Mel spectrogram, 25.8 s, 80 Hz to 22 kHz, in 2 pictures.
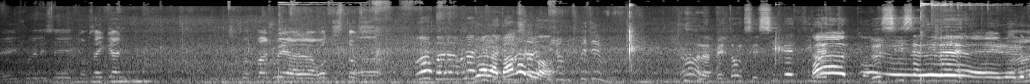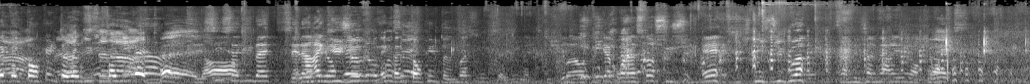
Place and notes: {
  "title": "Tours, France - Bowling in a park",
  "date": "2017-08-13 16:40:00",
  "description": "On a small park, a very noisy group plays bowling. To say the least, they are very happy, it's a communicative way of life ! It looks like this group of friends play every sunday like that.",
  "latitude": "47.39",
  "longitude": "0.67",
  "altitude": "52",
  "timezone": "Europe/Paris"
}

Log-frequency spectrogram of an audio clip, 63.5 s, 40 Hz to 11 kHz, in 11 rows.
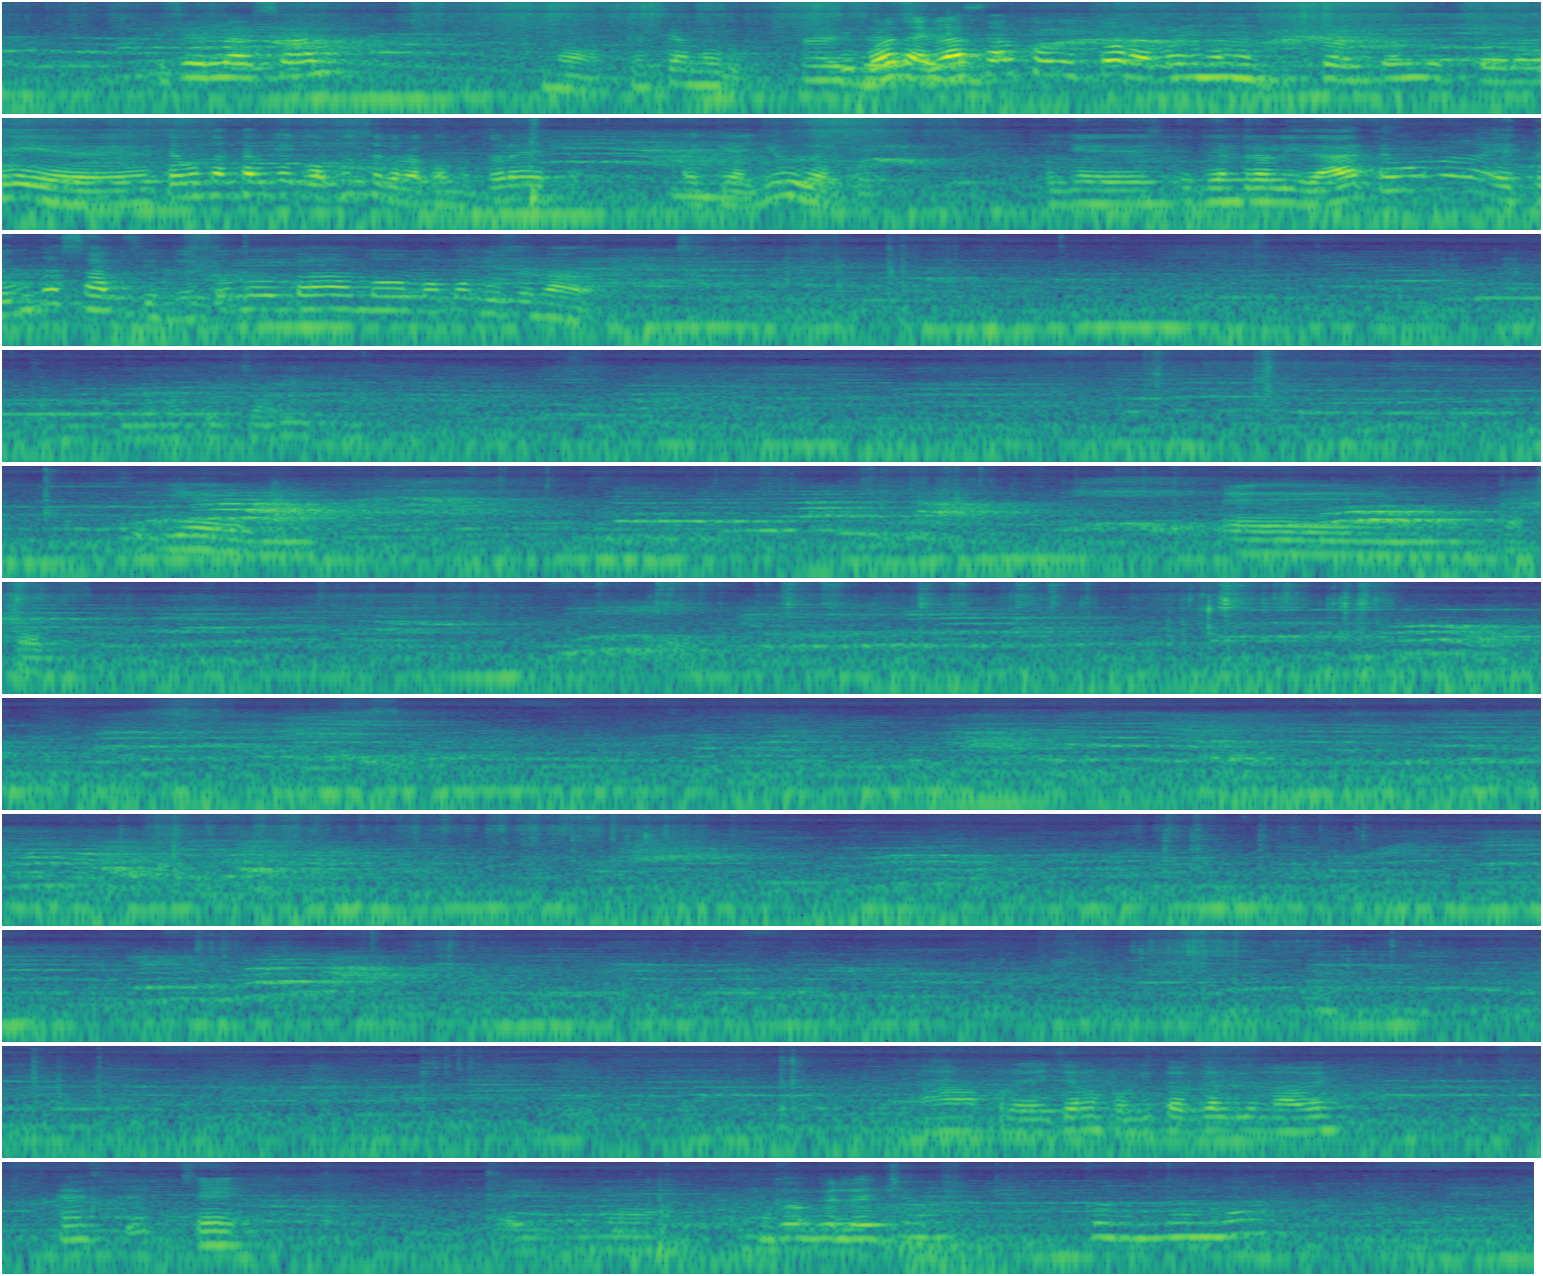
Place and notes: {
  "title": "Taller Eligio Rojas, Mompós, Bolívar, Colombia - Taller de orfebre de Eligio",
  "date": "2022-04-30 19:05:00",
  "description": "El maestro artesano Eligio Rojas hace una baño en oro de unas piezas en plata",
  "latitude": "9.25",
  "longitude": "-74.43",
  "altitude": "16",
  "timezone": "America/Bogota"
}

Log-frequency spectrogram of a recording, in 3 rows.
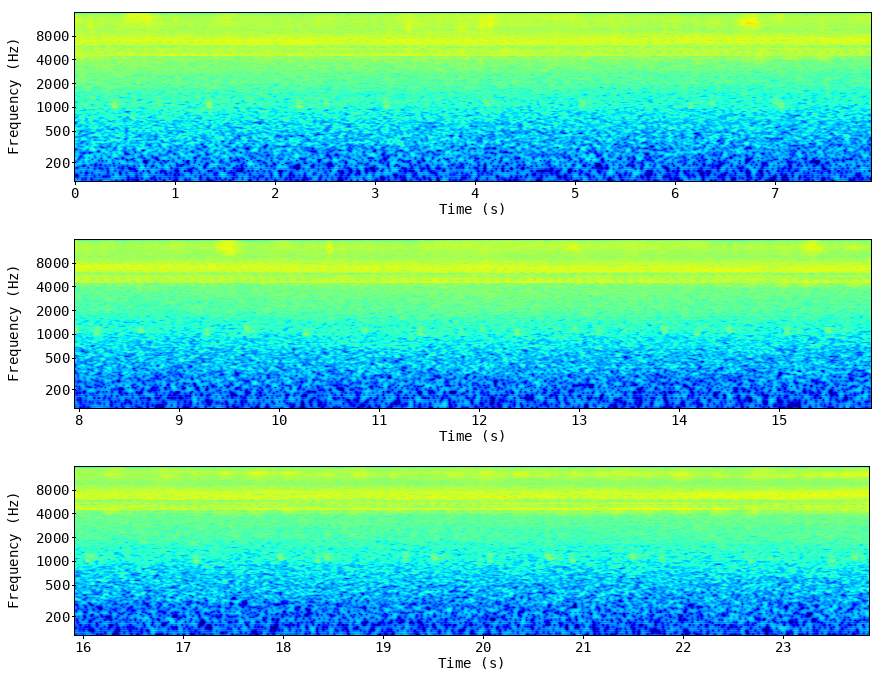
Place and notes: {
  "title": "Gaoraoping, Fuxing Dist., Taoyuan City - Mountain road",
  "date": "2017-08-14 15:39:00",
  "description": "Mountain road, The sound of birds, Traffic sound, Zoom H2n MS+XY",
  "latitude": "24.80",
  "longitude": "121.30",
  "altitude": "335",
  "timezone": "Asia/Taipei"
}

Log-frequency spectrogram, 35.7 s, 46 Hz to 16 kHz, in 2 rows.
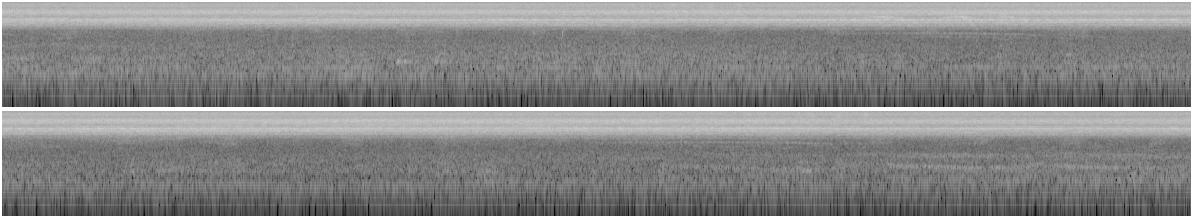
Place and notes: {
  "title": "Vila Santos, São Paulo - State of São Paulo, Brazil - Howler Monkeys and Cicadas - ii",
  "date": "2016-12-02 13:41:00",
  "latitude": "-23.45",
  "longitude": "-46.64",
  "altitude": "844",
  "timezone": "GMT+1"
}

